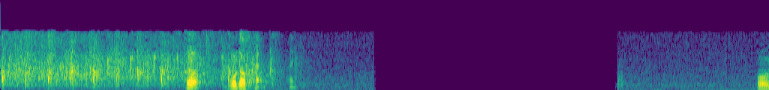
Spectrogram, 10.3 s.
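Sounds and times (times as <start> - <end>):
audience applause: 0.0 - 4.0
speech: 2.4 - 3.6.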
